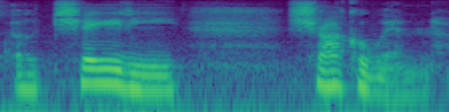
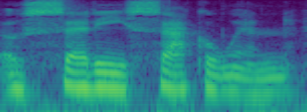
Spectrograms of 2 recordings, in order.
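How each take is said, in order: First: The name has ch and sh sounds. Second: The name is read out the way it looks. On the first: "it's pronounced by the folks there, I think, as" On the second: "if you were to look at it and just say it, it looks like"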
